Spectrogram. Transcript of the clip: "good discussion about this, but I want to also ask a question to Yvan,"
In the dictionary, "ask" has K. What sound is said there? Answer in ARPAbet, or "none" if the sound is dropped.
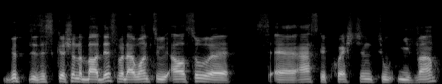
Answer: K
